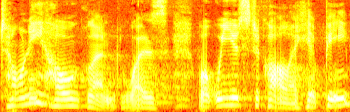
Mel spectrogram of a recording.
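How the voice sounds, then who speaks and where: A woman's fairly slow, lively-sounding speech over noticeable background noise. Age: 80s+. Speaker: lay congregation member reading poetry. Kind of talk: introduction and poetry reading at a church service. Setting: church service before congregation. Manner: halting, with filler sounds.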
